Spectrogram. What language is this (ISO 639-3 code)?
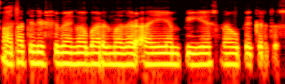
mar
